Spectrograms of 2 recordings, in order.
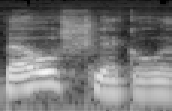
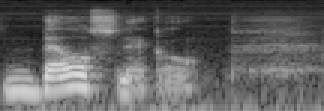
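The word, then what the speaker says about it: Belsnickel: she know that belle snickel which is not pronounced belle schnickel in this movie like it should be it's pronounced bell snickle bell snickle hears he's like wrecked his belt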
